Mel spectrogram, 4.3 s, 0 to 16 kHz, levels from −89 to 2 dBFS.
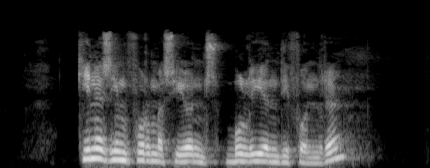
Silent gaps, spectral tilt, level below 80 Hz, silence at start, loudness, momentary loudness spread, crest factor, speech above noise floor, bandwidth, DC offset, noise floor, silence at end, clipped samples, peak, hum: none; -6.5 dB/octave; -58 dBFS; 0.8 s; -18 LUFS; 8 LU; 18 dB; 61 dB; 8 kHz; under 0.1%; -78 dBFS; 0.8 s; under 0.1%; -2 dBFS; none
